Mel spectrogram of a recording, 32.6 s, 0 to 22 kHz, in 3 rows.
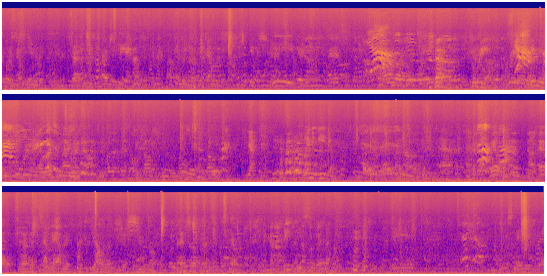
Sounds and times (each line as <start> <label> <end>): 0.0 crowd 32.5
